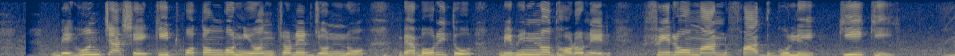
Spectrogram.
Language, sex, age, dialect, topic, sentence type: Bengali, female, 36-40, Standard Colloquial, agriculture, question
